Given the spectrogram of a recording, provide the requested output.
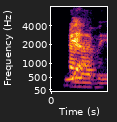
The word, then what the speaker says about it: Halevi: Now, I'm not sure the pronunciation is Halevi. Halevi, yeah.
